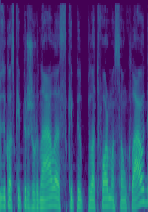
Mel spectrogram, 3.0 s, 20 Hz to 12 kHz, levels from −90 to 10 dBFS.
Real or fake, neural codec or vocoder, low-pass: real; none; 10.8 kHz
